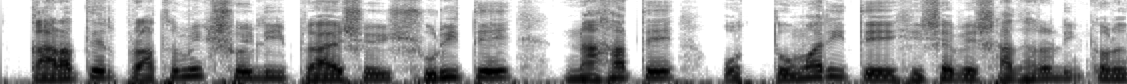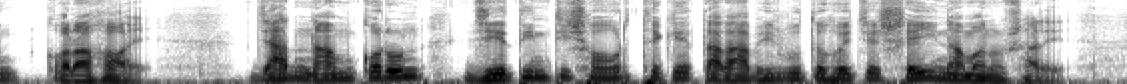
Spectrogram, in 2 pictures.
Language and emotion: Bengali, neutral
